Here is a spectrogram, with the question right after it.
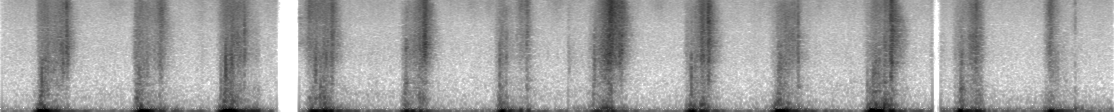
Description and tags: Walking on a tatami
footstep, footsteps, Japan, Japanese, walk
